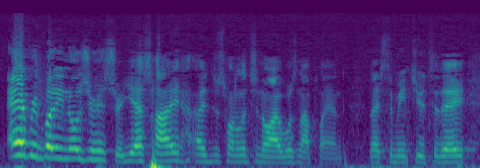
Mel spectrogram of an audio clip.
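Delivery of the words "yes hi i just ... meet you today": low, soft, deadpan awkward greeting; mock-sheepish introduction. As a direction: introduce yourself low and quiet, comically embarrassed. Acts out embarrassed self-introduction.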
